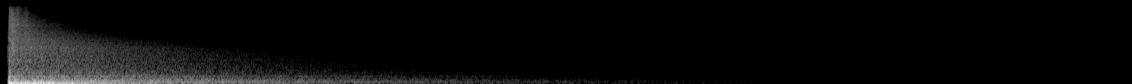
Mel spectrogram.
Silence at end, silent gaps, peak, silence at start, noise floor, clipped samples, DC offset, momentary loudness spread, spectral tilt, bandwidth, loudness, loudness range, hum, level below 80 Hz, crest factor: 8.9 s; none; -2 dBFS; 0.1 s; under -90 dBFS; under 0.1%; under 0.1%; 28 LU; -6 dB/octave; 15 kHz; -21 LUFS; 27 LU; none; -26 dBFS; 22 dB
